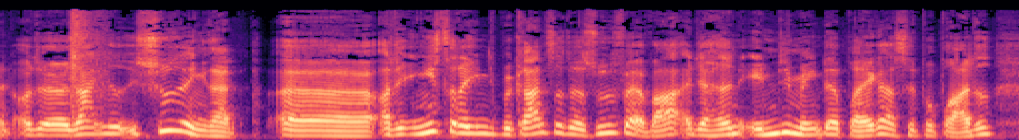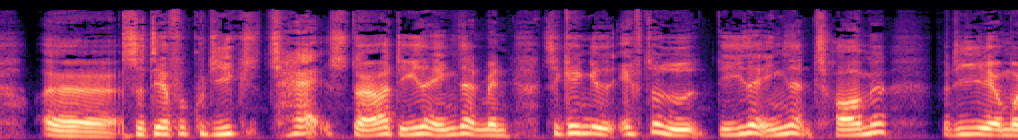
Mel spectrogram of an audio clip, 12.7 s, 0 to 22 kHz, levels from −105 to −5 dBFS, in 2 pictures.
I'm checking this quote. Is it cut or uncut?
cut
